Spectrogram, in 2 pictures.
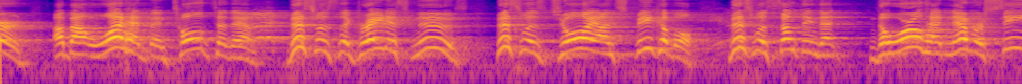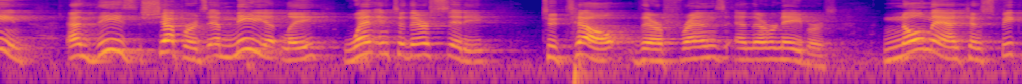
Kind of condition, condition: setting, large echoing room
